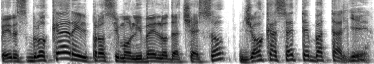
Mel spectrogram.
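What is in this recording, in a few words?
Speech Access Level Unlock, Italian; World Of Warships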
